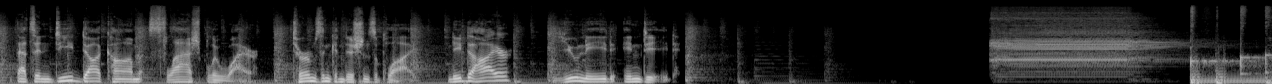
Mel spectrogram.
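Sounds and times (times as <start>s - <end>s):
punchy music: 0.0s - 8.6s, 11.9s - 12.7s
speech: 0.2s - 6.9s
loud harsh arena buzzer blaring: 9.9s - 12.1s.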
